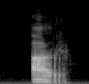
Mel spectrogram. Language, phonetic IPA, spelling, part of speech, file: Polish, [ar], ar, noun, Pl-ar.ogg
